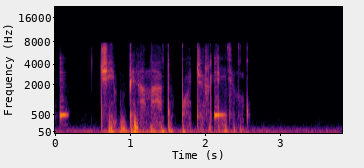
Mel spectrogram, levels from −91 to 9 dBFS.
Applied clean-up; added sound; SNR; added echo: neural diffusion model UNIVERSE++.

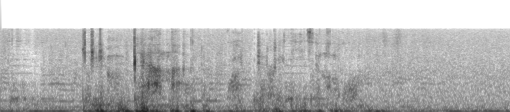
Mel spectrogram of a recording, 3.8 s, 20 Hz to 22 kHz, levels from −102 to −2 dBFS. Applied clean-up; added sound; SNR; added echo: neural separator model SepFormer DNS4.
